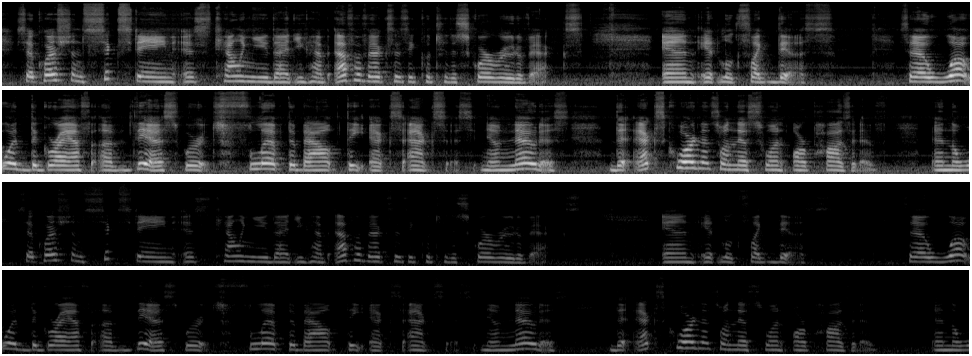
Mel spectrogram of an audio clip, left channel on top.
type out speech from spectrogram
So question 16 is telling you that you have f of x is equal to the square root of x. And it looks like this. So what would the graph of this, where it's flipped about the x-axis? Now notice, the x-coordinates on this one are positive, and the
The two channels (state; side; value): quieter; right; 19.8 dB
